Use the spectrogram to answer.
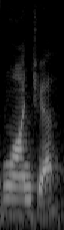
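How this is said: It is said in Ruth's South Jersey accent, run together.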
